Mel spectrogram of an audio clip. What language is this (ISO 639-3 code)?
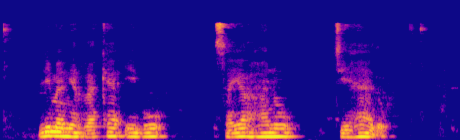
ara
